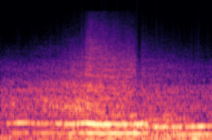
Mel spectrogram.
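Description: A racing car whooshes past up close.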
